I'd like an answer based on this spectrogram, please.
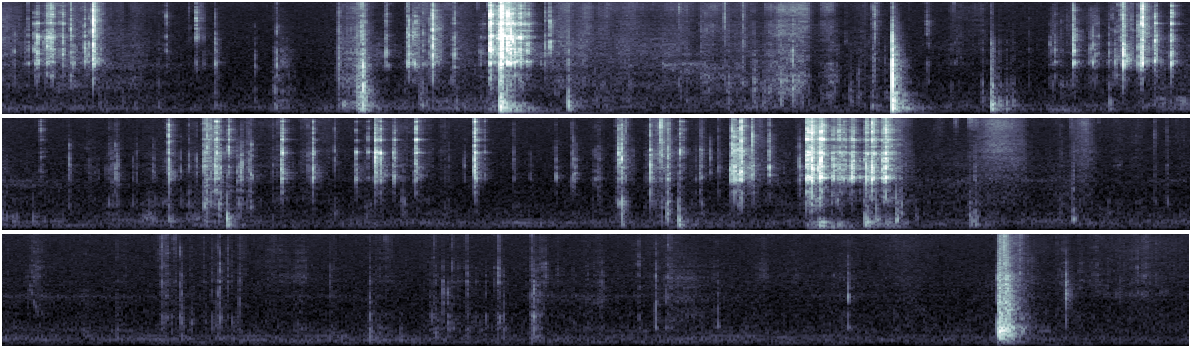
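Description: Cardboard trading-card hobby box being opened and handled by hand: scattered taps, knocks and short scrapes of the lid and inner box, with a longer rustle about ten seconds in and a single knock near the end.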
